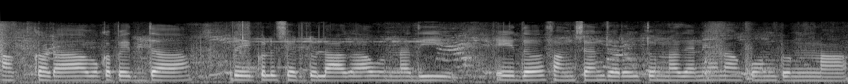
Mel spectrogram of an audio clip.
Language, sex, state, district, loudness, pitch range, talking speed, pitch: Telugu, female, Andhra Pradesh, Annamaya, -17 LUFS, 190-200 Hz, 90 wpm, 195 Hz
